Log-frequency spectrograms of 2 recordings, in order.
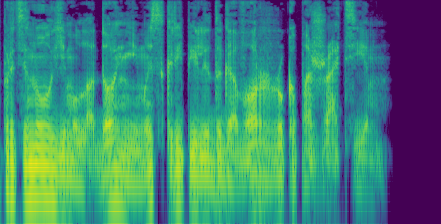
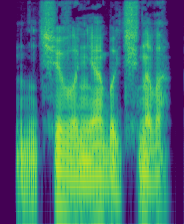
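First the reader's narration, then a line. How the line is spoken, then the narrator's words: Snort. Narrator (Russian): хмыкнул я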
